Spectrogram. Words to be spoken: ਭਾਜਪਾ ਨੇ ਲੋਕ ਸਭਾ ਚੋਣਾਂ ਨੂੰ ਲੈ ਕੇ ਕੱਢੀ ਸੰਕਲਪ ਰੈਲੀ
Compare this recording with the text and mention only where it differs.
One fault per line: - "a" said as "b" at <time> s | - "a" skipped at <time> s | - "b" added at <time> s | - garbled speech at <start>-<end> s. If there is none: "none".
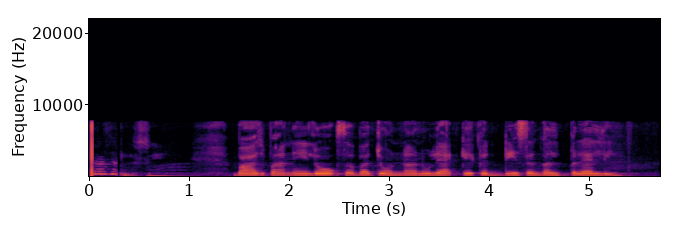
none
